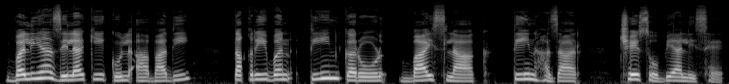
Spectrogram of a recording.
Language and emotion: Urdu, neutral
